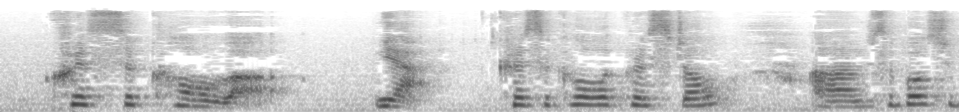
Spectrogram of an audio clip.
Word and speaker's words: chrysocolla: Hold on, I want to see how it's pronounced. Chrysocolla.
